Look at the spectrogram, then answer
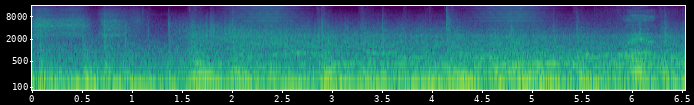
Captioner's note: sharp inhale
